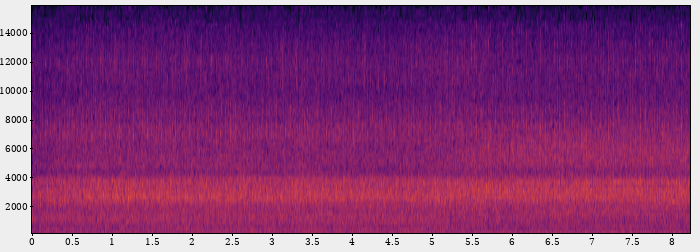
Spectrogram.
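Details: 2001 Toyota Tundra V8 (2UZ-FE), well maintained, timing belt done 10,000 miles ago in 2013: deep, steady idle rumble with an even beat, no ticks, knocks or misses; healthy smooth idle.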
